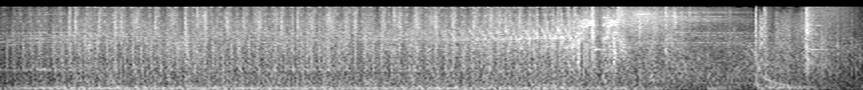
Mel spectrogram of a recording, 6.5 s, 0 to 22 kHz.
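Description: Heavy guns in Star Wars Battlefront 2 fire in a dense, sustained barrage of booming blasts and explosions during a Capital Supremacy battle, rumbling continuously and then tapering with a final crack.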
